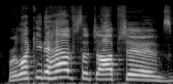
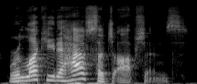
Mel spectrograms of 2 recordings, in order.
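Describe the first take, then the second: First: It is said with big, excited emphasis. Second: It is said in a flat, plain way.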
